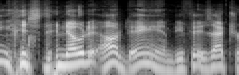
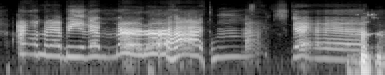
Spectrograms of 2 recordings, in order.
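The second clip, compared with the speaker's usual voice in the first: put-on very high, very slow twelve-year-old voice; 10 semitones higher than usual. Mocking a wrestler's name, imitating a twelve-year-old kid. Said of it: "you sound like you're twelve".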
